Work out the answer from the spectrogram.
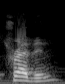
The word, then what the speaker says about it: Trevon: of Alabama Trayvon Diggs somebody might think is Trevon or a Trayvon and yes he's the younger brother of Stefon Diggs if y'all wondering but his name is tre von Diggs Trayvon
